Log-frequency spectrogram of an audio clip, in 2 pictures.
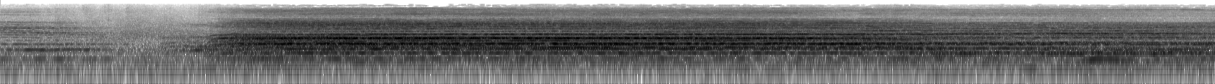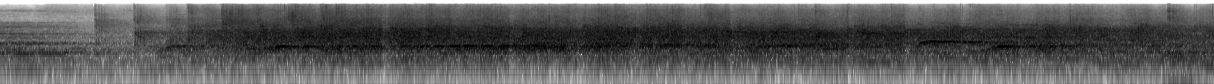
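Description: School choir of boys and girls singing, ending on a long held chord. About ten seconds in the singing stops and the audience applauds loudly.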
